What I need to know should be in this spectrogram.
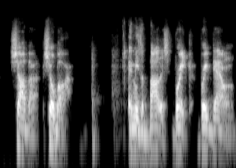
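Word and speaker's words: שָׁבַר: Then I'd like to give according to the Hebrew, Strong 7665, broken, pronounced shobar.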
